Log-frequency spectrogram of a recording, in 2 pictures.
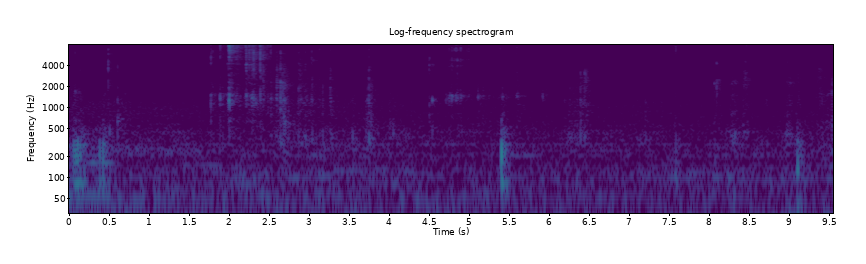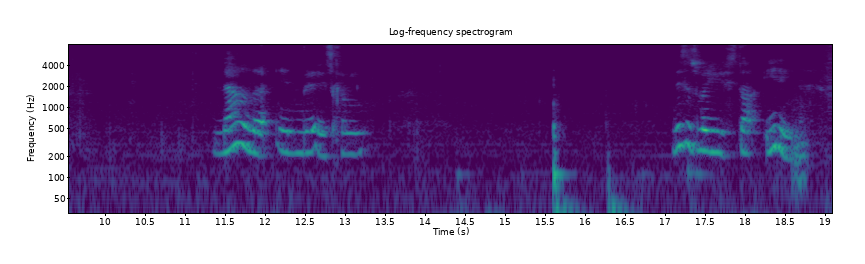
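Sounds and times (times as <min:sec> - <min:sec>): chewing and crunching raw vegetable: 0:01.8 - 0:11.4.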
